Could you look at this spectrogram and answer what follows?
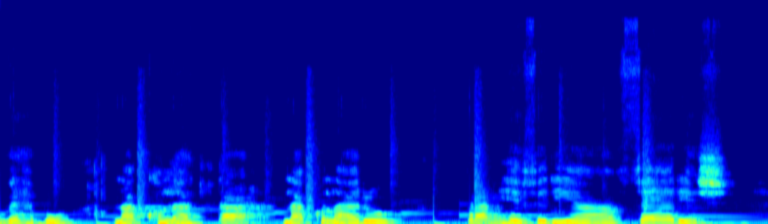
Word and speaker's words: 亡くなる: Ele tem a mesma pronúncia, nakunaru, nakunaru, com o mesmo intuito,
